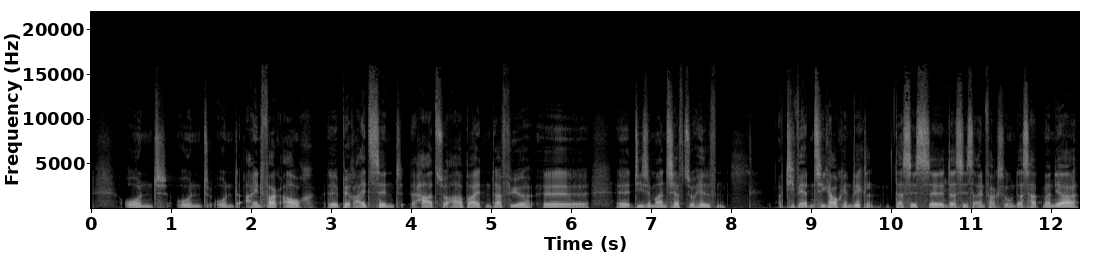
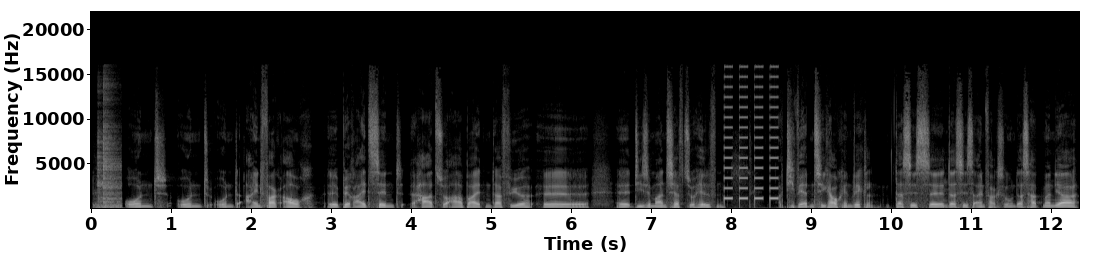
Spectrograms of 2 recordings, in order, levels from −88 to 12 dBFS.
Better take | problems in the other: first | keyboard typing; noticeable; at the start; peak 4 dB below the speech // alarm; loud; at 8 s; peak 3 dB above the speech

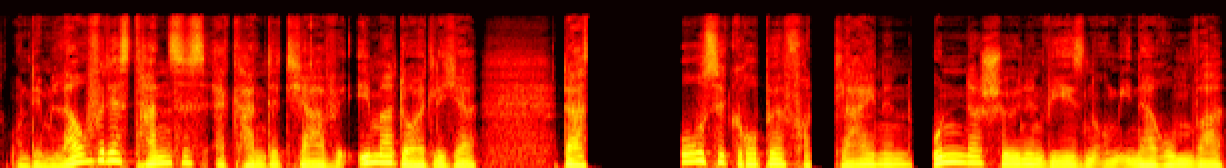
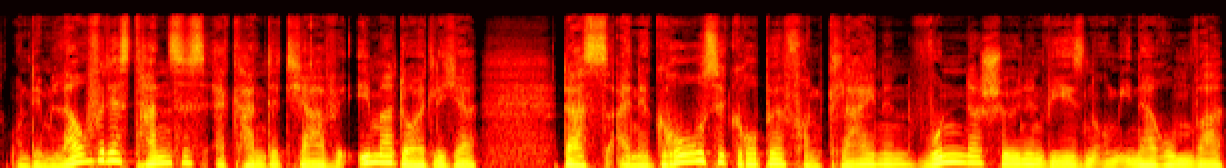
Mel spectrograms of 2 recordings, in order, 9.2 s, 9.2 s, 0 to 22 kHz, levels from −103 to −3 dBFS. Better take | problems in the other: second | audio cutting out; at 4.5 s for 0.5 s, at 6 s and at 7 s

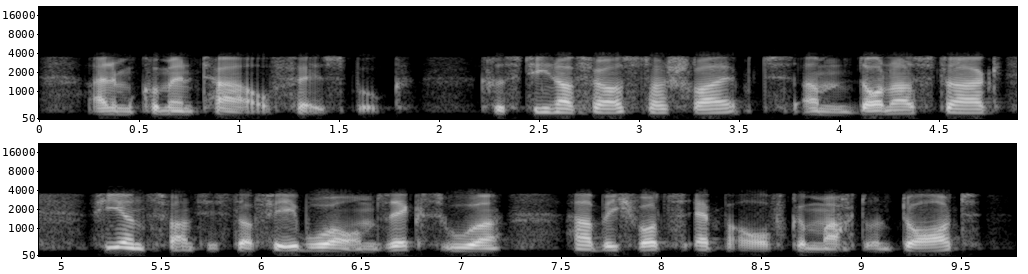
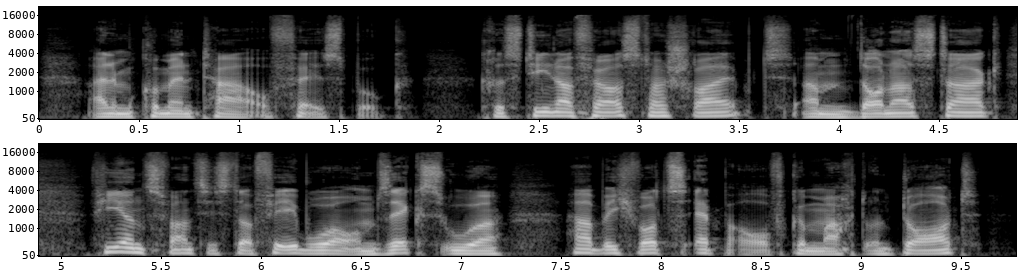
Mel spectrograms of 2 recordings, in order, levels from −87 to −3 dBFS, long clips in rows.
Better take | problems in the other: second | phone-call audio; nothing above 3.5 kHz

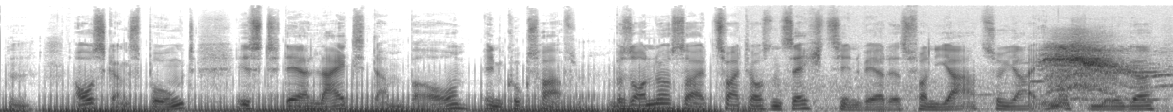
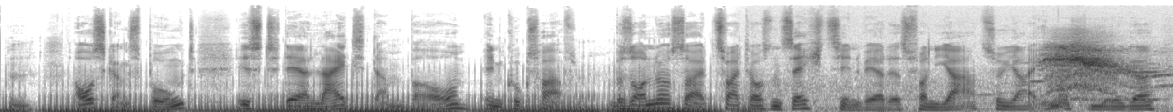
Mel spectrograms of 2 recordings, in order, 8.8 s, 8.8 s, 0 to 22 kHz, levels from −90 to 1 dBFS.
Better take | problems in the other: neither | animal sounds; very loud; throughout; 2 dB above the speech; the same in both

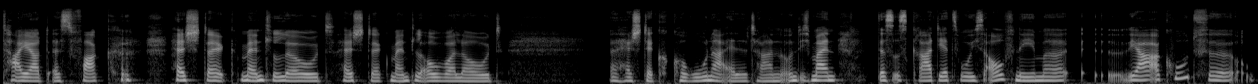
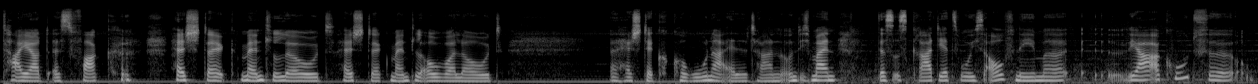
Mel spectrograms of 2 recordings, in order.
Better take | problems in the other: first | machinery noise; faint; throughout; 20 dB below the speech

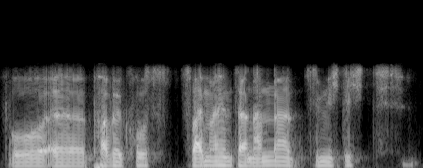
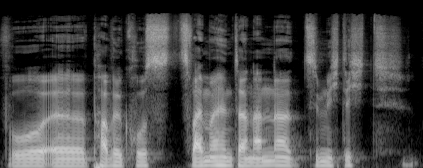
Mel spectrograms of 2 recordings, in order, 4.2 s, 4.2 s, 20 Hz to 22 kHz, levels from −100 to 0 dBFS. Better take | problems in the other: second | garbled, watery; badly; nothing above 4 kHz

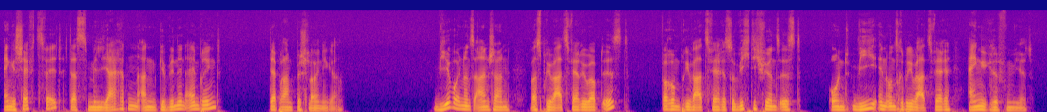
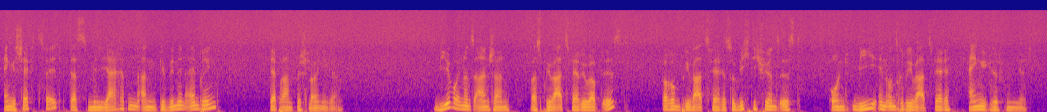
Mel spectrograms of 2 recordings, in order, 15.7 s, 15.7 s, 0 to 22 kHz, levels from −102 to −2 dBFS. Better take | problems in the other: first | hiss; loud; throughout; 6 dB below the speech; faint in the first

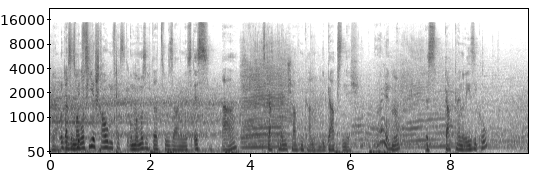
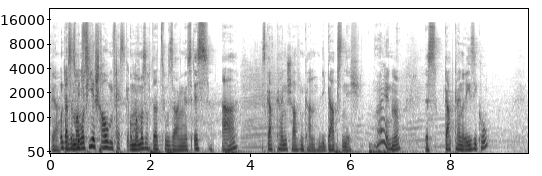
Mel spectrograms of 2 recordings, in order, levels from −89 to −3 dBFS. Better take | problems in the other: second | traffic noise; loud; throughout; 7 dB below the speech; faint in the second

